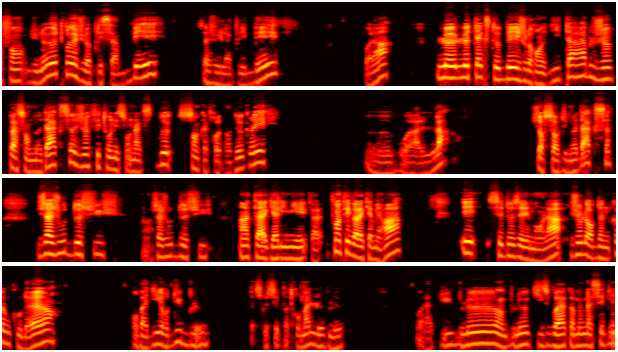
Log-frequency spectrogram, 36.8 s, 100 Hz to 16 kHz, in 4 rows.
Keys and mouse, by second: 0.8 click, 1.9 shift+b, 2.5 click, 4.2 shift+b, 5.0 click, 6.6 click, 8.2 click, 9.9 click, 12.1 click, 14.2 shift+click, 17.2 click, 19.9 click, 21.4 right click, 24.0 click, 25.9 click, 26.3 shift+click, 27.7 click, 31.3 click, 32.4 click, 34.5 click.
